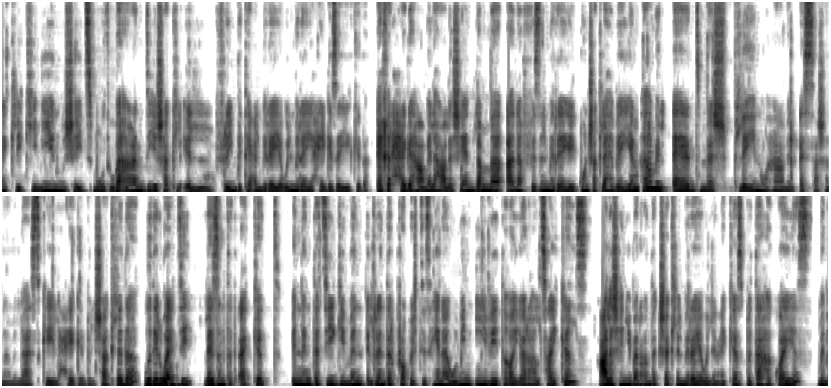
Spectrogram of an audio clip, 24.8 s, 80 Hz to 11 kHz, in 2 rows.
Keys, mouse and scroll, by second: 1.1 click, 2.5-4.8 middle drag, 4.2 r, 5.1-5.8 scroll down 2, 5.5 middle click, 6.5 shift+middle click, 7.1 middle click, 7.8-8.2 scroll up 1, 9.6-11.7 drag, 11.7 s, 13.5 click, 14.4 click, 17.2 click, 18.9 click.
